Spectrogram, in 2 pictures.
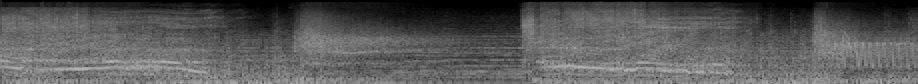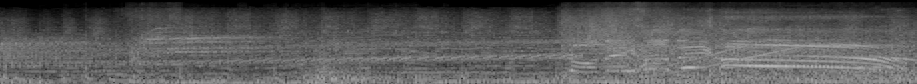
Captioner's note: shouting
